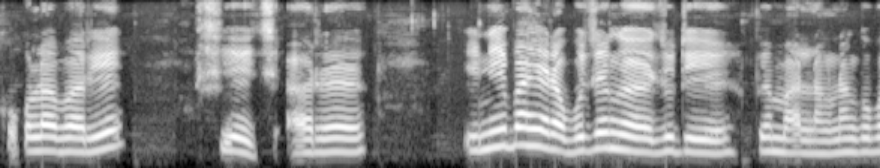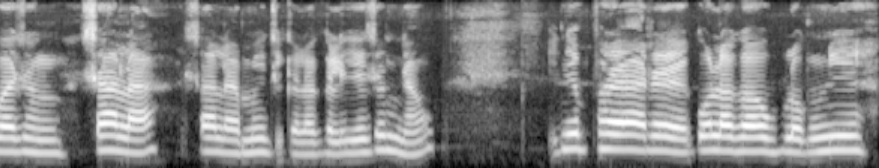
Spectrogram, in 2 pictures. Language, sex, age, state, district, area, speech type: Bodo, female, 60+, Assam, Baksa, rural, spontaneous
